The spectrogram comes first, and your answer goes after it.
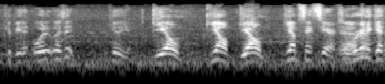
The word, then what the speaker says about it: Guillaume St. Cyr: But the guy, the underdog tonight, I'm telling you, the 55, Guillaume St. Cyr, Guillaume St. Cyr. I was saying it wrong. I get the French in there. I can't say it right.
